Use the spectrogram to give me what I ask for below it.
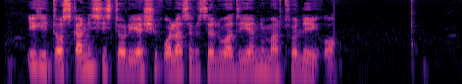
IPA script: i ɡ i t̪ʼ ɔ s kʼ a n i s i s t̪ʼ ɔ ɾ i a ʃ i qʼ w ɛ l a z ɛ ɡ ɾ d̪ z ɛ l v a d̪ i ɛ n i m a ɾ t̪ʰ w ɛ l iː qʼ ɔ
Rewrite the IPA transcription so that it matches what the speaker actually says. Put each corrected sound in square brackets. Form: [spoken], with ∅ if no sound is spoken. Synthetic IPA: i ɡ i t̪ʼ ɔ s kʼ a n i s i s t̪ʼ ɔ ɾ i a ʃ i qʼ w ɛ l a z ɛ ɡ ɾ d̪ z ɛ l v a d̪ i [a] n i m a ɾ t̪ʰ w ɛ l iː qʼ ɔ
